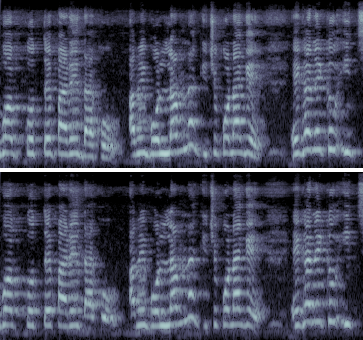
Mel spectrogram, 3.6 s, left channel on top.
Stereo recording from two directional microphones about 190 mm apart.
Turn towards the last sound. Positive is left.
turn(degrees=30)  # may be behind; listen again after turning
